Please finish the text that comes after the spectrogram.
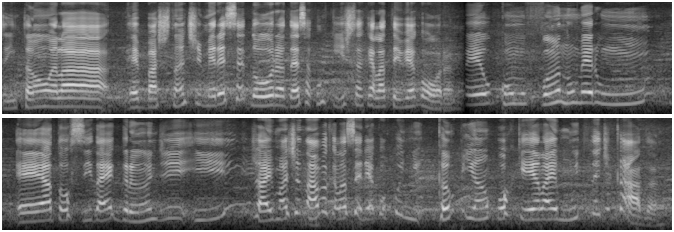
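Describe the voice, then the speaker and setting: A woman's voice: sits high, lively intonation, normal speed, background noise. A woman, the athlete's mother, speaking with proud praise in an interview in an airport hall. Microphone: handheld reporter mic.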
